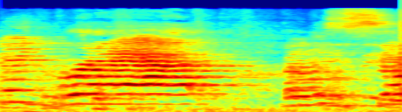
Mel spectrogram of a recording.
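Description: A woman's voice holding a high, drawn-out note for about a second, then a shorter stretch of voice near the end.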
